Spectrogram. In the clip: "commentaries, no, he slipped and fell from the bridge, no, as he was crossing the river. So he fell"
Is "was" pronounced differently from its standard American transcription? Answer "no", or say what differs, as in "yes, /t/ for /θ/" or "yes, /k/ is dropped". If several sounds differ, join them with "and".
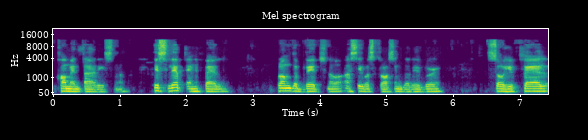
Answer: yes, /s/ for /z/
